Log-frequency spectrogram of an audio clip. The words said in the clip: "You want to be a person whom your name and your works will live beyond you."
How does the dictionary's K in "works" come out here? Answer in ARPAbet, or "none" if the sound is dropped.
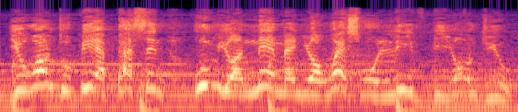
none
